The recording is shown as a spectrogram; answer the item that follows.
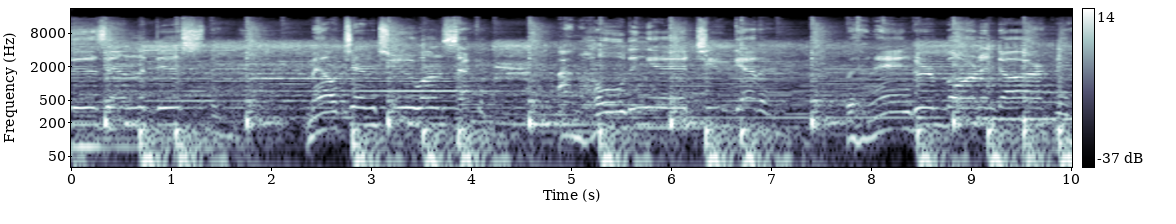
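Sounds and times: electric guitar with bending notes: 0.0 - 10.0
person singing: 0.0 - 10.0
rock band backing: 0.0 - 10.0.

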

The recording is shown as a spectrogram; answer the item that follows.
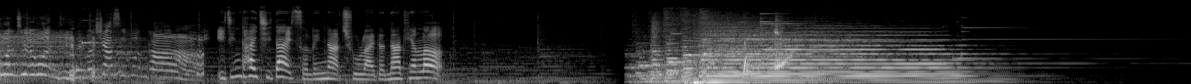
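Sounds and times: bell-like logo jingle chord: 9.5 - 11.9.

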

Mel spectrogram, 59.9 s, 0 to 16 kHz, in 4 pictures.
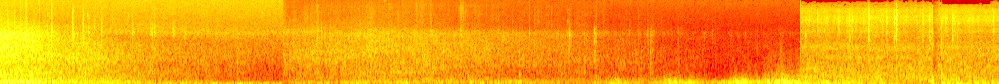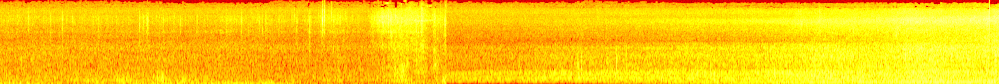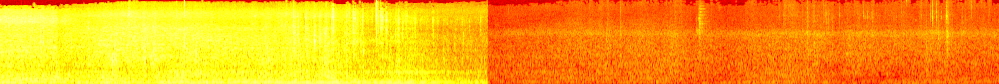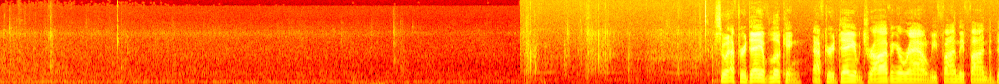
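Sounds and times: vehicle engine rumble: 0.0 - 52.2
tyre noise on gravel: 12.0 - 21.8, 52.8 - 56.0.

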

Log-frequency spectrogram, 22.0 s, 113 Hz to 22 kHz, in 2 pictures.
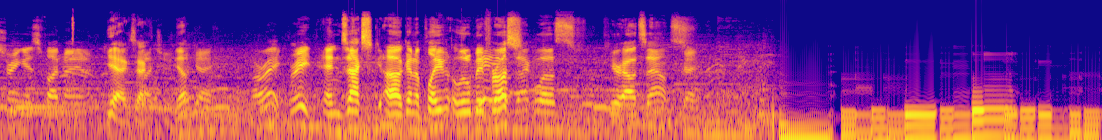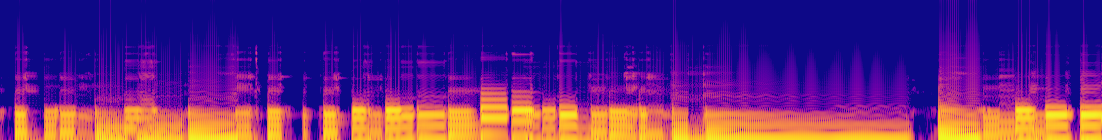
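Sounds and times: electric bass plucked notes: 7.8 - 22.0.

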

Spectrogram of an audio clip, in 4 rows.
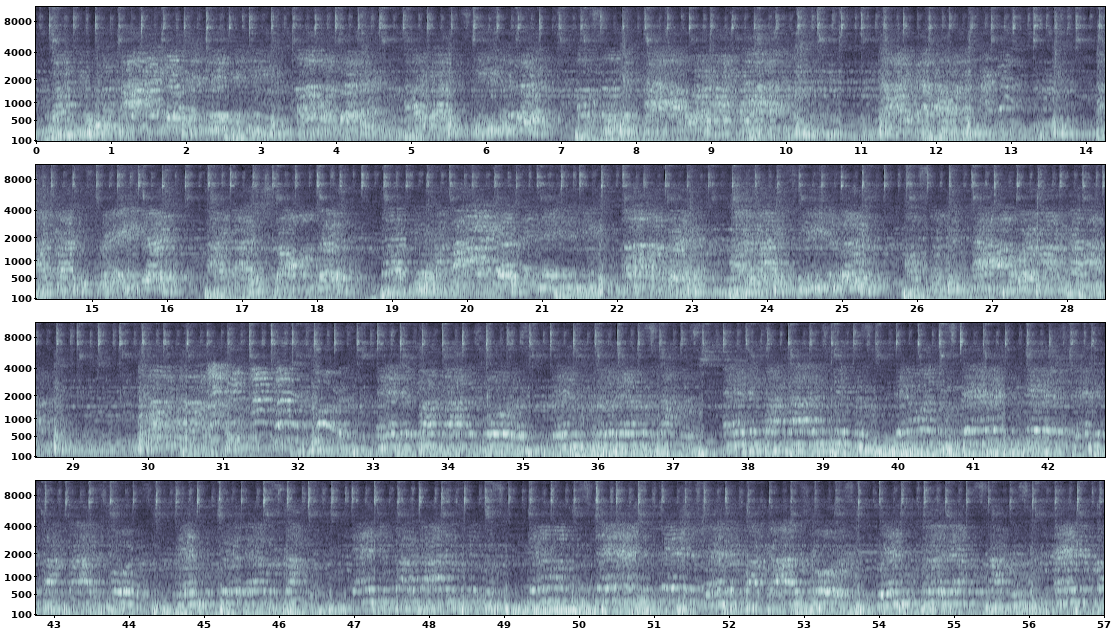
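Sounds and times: choir singing in harmony: 0.0 - 57.0
instrumental backing: 0.0 - 57.0
sustained bass line: 0.0 - 57.0.

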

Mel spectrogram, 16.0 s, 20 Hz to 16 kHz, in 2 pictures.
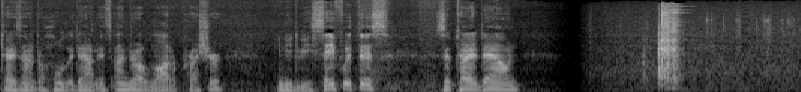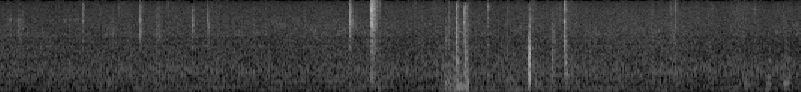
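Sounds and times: clicks and knocks of metal hinges: 11.5 - 13.8.

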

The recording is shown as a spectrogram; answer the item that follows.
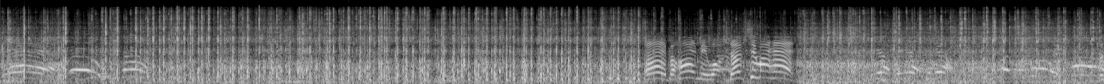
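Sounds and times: paintball markers firing rapidly: 0.0 - 11.0.

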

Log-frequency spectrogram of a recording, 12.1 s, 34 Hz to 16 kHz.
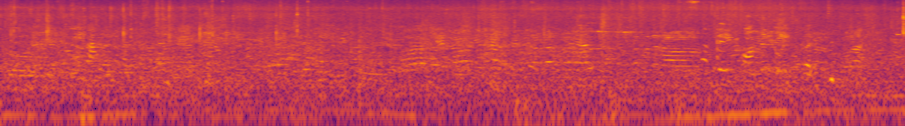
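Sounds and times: busy street background noise: 0.0 - 12.0
passers-by talking: 0.0 - 12.0.

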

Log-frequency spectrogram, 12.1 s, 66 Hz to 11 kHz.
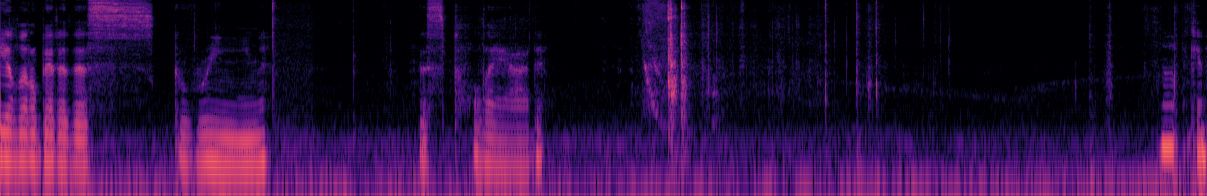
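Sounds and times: tape ripping off roll: 6.4 - 7.2
faint distant siren: 7.4 - 12.0.

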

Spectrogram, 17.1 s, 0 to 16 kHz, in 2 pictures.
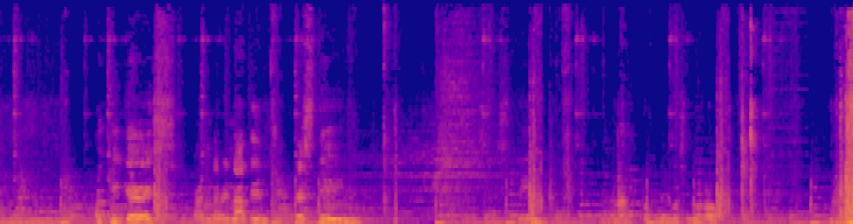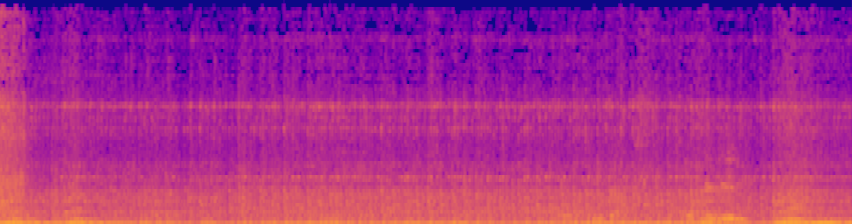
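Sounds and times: motorcycle engine starting and idling: 8.3 - 17.0.

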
